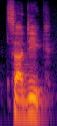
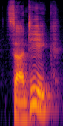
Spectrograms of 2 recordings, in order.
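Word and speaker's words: צדיק: The first syllable, tzad, is closed and unaccented, so it has a short vowel. The second syllable, dik, is closed and accented, so it has the long vowel, in this case, the unchangeable long vowel.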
